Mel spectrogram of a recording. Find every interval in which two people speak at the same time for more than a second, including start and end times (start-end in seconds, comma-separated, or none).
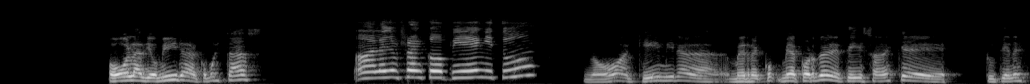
none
